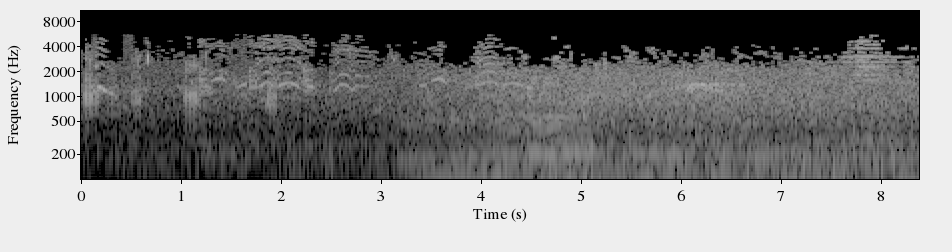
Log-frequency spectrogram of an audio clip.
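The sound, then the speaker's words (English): Several geese honk by a river in a loose, overlapping chorus, loud at first, then a steady low rumble builds underneath while scattered honks continue. “So the birds really love it when we clean up. They get a good dinner.”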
